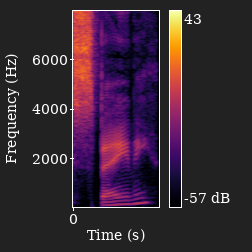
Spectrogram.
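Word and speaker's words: Spaeny: So the main character, Rain, is played by Kaylee Spiney. Spiney? I can't know how to pronounce her surname.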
